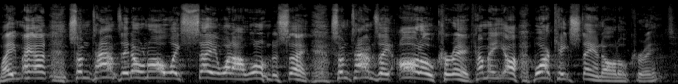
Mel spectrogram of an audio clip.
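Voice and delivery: driving, rhythmic pulpit cadence; fervent preaching. Real, not acted. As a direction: preach it hard in short urgent bursts. Preaches at full force.

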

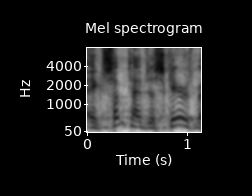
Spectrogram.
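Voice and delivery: usual speaking voice

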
